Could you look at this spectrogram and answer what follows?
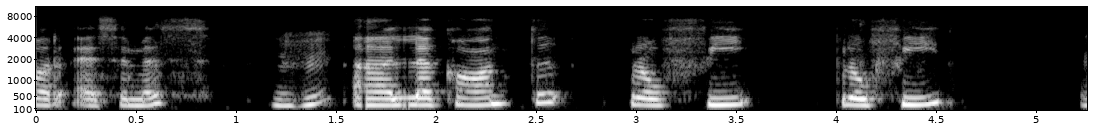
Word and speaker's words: profil: SMS, Mhm, le compte, profil, profil, mhm. profile, sorry, le, Correct. That's a pronunciation exception. Whenever a word ends with L, we pronounce the L.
